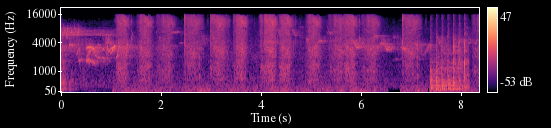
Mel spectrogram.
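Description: A small trowel scrapes through sand.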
